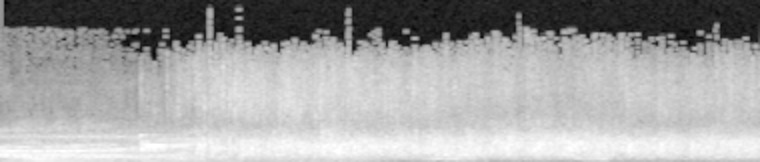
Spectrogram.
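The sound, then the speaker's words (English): A sung melody ends and an audience bursts into loud applause and cheering, the clapping continuing as a thick, steady roar once the singing stops. “The cheers from the audience.”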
